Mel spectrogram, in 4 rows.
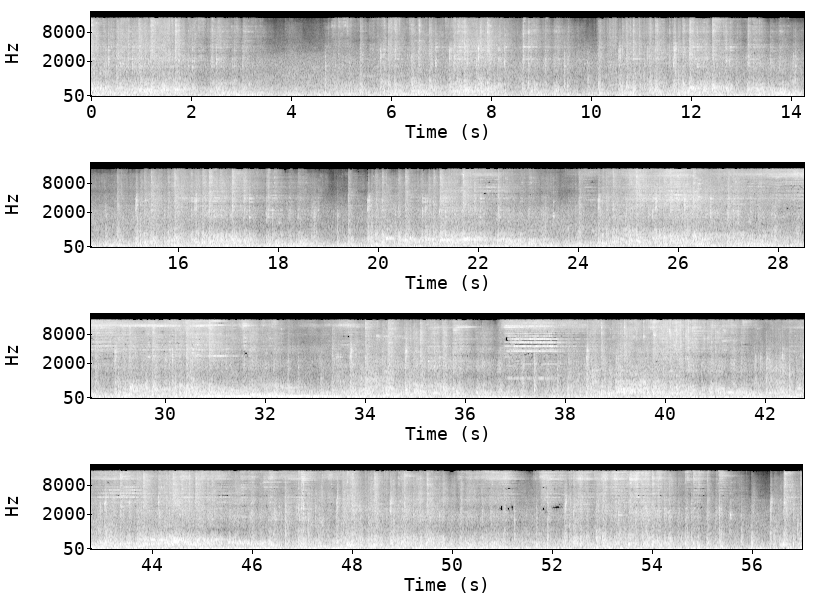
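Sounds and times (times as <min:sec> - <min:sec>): train wheels clattering over rail joints: 0:00.0 - 0:57.0
train wheels squealing: 0:21.6 - 0:22.7, 0:24.0 - 0:32.1, 0:35.9 - 0:38.5, 0:42.8 - 0:45.6.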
